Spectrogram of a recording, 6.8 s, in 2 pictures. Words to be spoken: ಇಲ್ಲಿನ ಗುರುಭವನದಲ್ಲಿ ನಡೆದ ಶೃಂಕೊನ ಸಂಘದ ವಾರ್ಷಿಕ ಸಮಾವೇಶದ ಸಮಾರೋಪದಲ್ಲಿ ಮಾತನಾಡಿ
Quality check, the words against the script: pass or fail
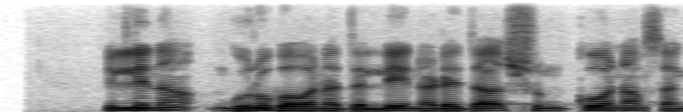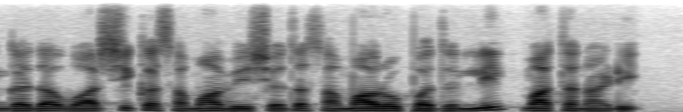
pass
